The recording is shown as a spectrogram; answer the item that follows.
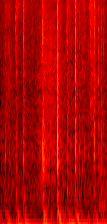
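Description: Typing on a computer keyboard: an irregular run of key clicks, about five a second, as a line of a udev rule is entered.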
